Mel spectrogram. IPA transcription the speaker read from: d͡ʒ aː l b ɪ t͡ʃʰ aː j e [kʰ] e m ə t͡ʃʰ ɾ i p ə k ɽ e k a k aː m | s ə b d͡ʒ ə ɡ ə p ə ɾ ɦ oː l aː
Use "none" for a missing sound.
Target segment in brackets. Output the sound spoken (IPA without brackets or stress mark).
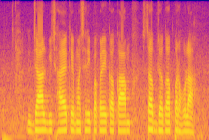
k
